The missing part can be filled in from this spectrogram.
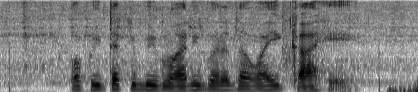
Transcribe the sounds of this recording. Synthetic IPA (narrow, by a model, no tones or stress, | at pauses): pɐpiːt̪ɐkʰibiːmaːɾibɐɾd̪aʋaːikaːɦḛː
